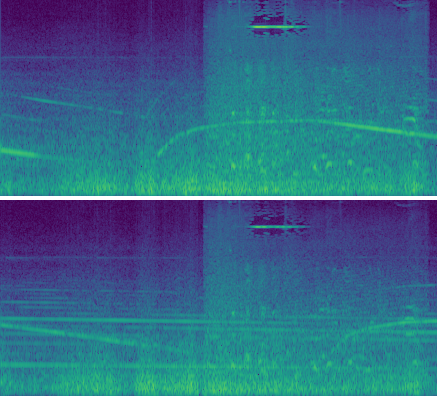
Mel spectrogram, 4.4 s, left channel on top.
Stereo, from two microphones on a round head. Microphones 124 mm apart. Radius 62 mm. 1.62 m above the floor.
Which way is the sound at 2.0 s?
5° right (ahead or behind).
